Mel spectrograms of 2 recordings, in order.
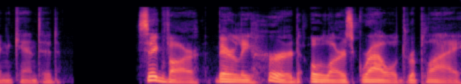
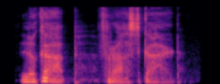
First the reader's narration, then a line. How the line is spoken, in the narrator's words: the priest said, quietly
